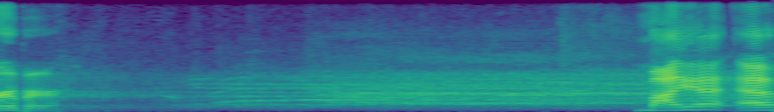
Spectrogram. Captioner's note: audience cheering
